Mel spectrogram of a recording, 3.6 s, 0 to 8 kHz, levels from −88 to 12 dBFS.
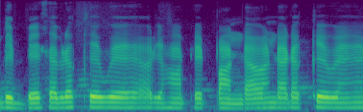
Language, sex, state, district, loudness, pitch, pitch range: Hindi, male, Chandigarh, Chandigarh, -15 LUFS, 130 Hz, 130-135 Hz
